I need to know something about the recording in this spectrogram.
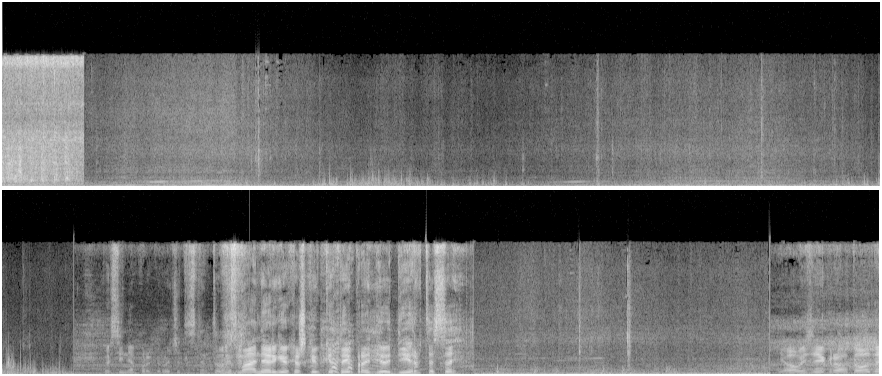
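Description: A car engine rumbles and revs up close.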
